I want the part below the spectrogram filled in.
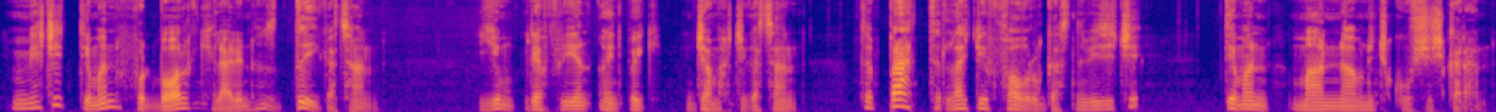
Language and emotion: Kashmiri, disgusted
